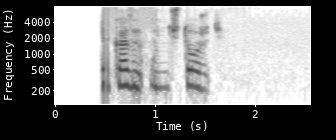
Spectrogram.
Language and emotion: Russian, neutral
